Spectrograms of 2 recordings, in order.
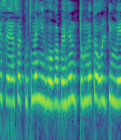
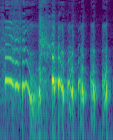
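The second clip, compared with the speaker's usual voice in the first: mock crying sound that the uncle takes for real tears; fake sobbing; 6 semitones higher than usual. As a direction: let a mock cry break out instead of words. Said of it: "बेटी रो मत".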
